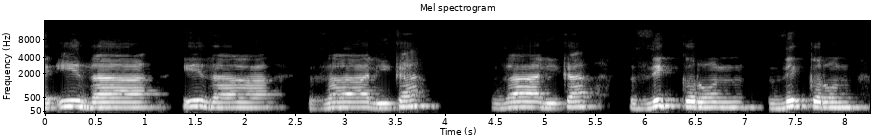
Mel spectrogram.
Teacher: زبان کی نوک ثنایا علیہ کے اندرون کے نچلے حصے میں ایسے لگے کہ سیٹی کی آواز پیدا نہ ہو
